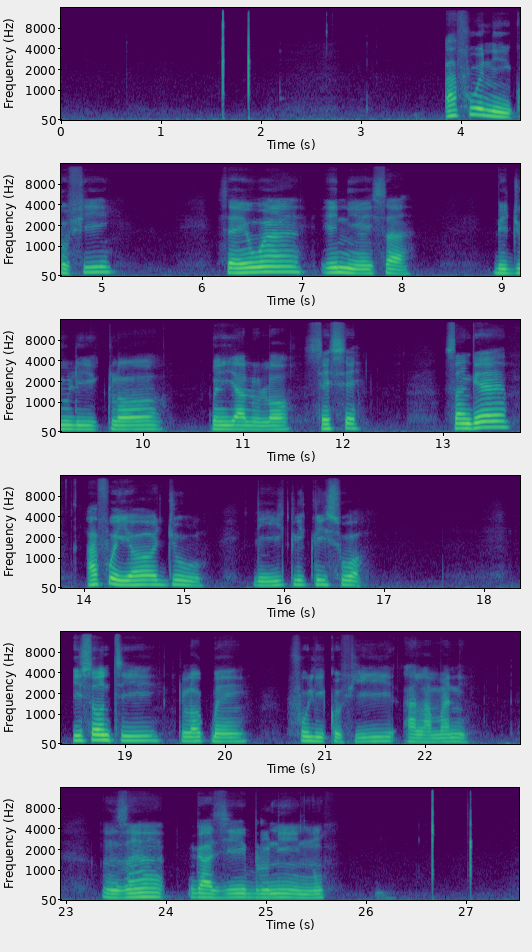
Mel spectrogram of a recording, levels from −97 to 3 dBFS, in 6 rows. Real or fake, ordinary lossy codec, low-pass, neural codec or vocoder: fake; none; 14.4 kHz; codec, 44.1 kHz, 7.8 kbps, DAC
